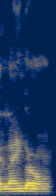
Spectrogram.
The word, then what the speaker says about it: Langone: Langone, how you pronounce that, Doc? Yeah, Langone.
